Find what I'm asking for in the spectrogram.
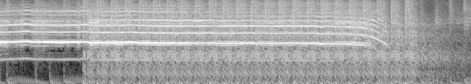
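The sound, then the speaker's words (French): Loud gunfire in an ambush: dense automatic fire that runs without a break, with a steady high whine ringing above it until near the end. “Là, une embuscade ! Aide-moi, tire !”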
